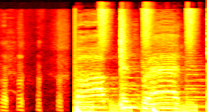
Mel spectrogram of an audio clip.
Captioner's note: chuckling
